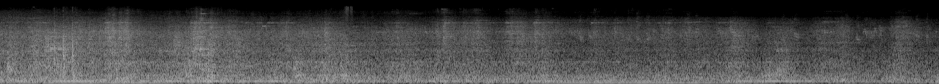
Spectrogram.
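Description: Passenger train pulling away from a station platform, its wheels clacking over the rail joints above a steady low hum. It fades gradually as the train draws away.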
